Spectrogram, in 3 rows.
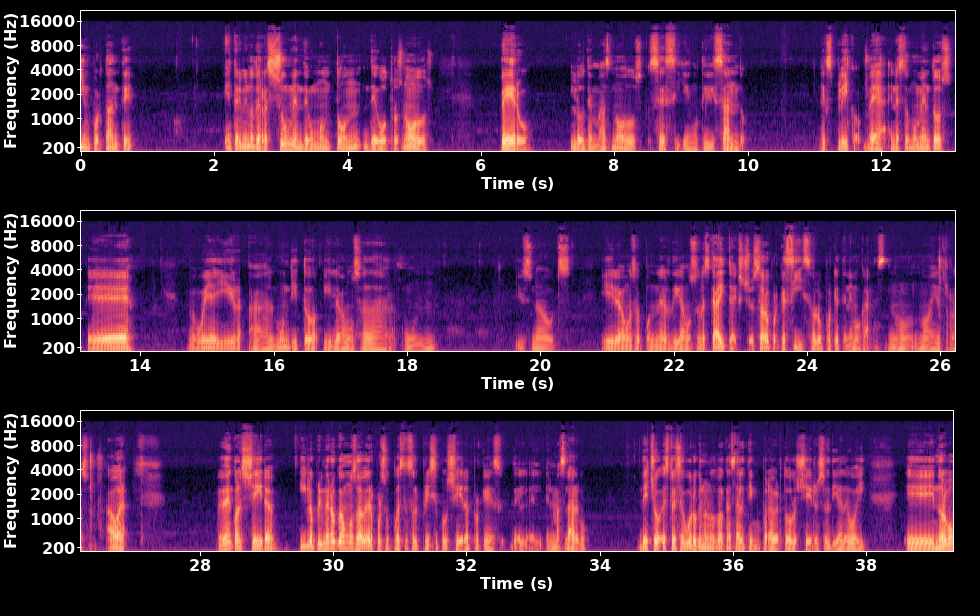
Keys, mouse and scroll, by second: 12.3 shift+z, 16.0 click, 17.1 click, 18.9 click, 19.5 click, 20.9 click, 23.0 click, 26.8 shift+a, 31.5 click, 32.6 click, 33.7-35.1 drag, 39.0-39.3 scroll down 4.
